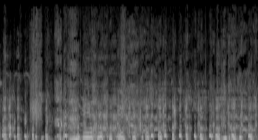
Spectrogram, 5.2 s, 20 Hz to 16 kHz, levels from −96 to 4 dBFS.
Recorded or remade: remade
